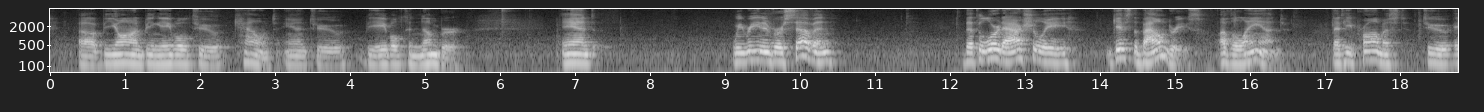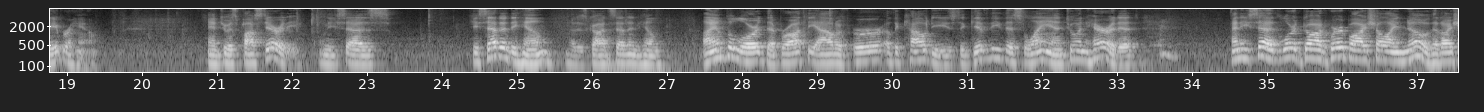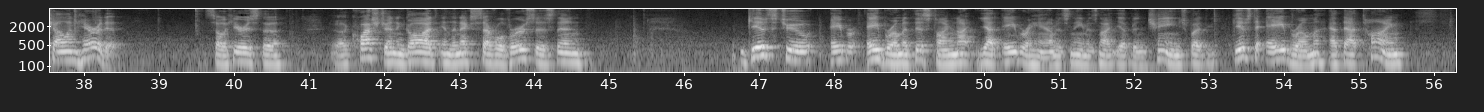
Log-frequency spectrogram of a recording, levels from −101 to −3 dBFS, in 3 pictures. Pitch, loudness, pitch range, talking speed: 130 Hz, -24 LUFS, 115-150 Hz, 130 wpm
